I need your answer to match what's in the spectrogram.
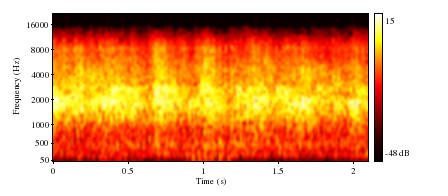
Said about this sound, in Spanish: Denle fuerte aplauso al Señor, porque es la verdad.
